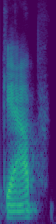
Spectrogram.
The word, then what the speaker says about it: GAAP: may see the word gap around it's that's gaap is pronounced Gap um and that stands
